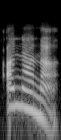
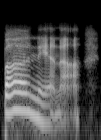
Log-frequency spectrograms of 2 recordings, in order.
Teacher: he was leaving off that b at the beginning so as his parent was saying it back she was really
